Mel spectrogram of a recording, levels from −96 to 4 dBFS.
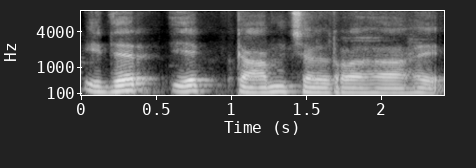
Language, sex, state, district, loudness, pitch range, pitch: Hindi, female, Telangana, Hyderabad, -16 LUFS, 120-155 Hz, 140 Hz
